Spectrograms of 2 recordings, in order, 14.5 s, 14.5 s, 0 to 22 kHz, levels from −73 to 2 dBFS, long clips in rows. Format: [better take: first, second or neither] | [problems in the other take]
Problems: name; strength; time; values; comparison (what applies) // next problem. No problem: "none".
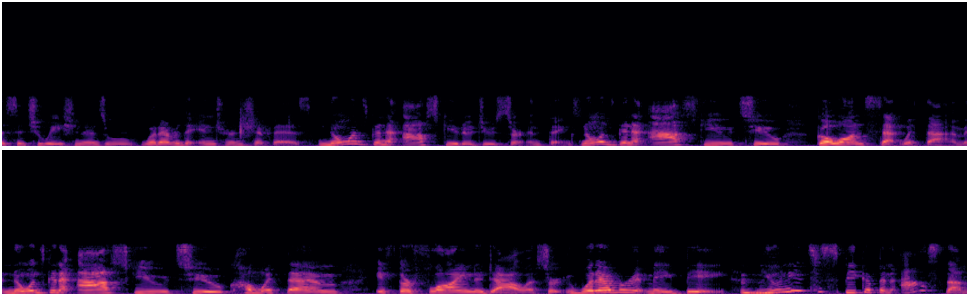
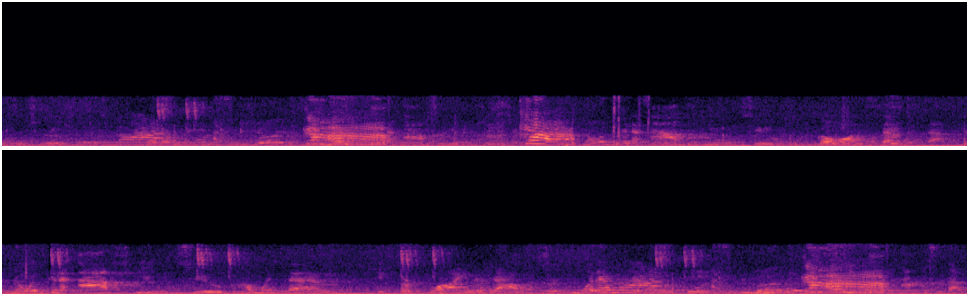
first | background sound (Bird); 3 dB above the speech // room echo; dies away in 2 s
